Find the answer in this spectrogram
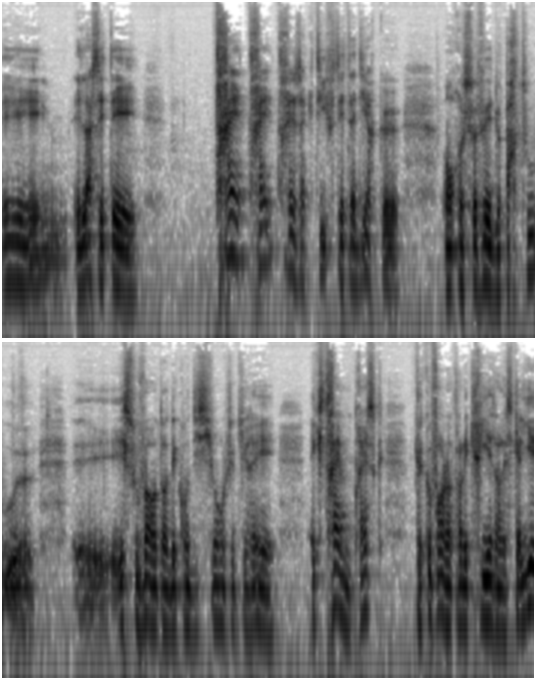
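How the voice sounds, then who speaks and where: A man with a fairly low voice speaks very slowly and with lively intonation, leaving long, frequent pauses over noticeable background noise. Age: 80s+. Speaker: retired pediatrician. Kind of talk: interview. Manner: halting, many hesitations.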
